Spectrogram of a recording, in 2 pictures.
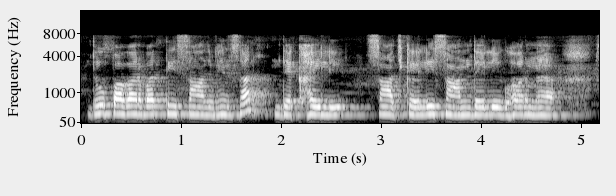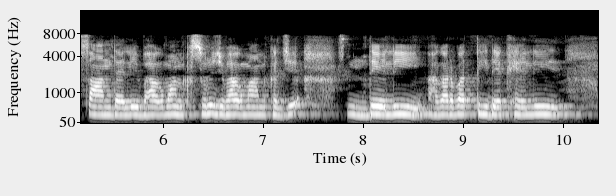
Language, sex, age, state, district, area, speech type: Maithili, female, 18-30, Bihar, Samastipur, rural, spontaneous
